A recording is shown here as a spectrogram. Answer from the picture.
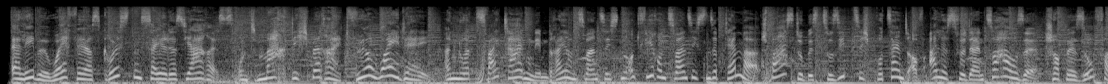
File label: Commercial excited; Wayfair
